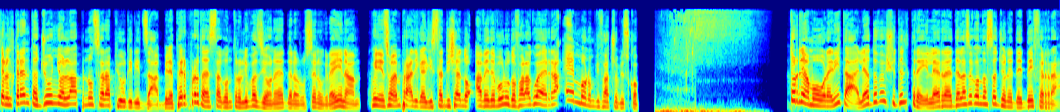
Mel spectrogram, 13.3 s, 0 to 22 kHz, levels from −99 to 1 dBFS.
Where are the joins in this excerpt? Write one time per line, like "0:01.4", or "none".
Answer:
none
